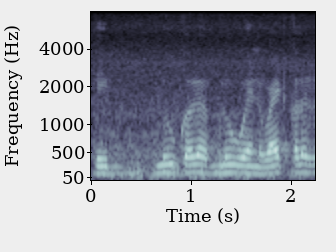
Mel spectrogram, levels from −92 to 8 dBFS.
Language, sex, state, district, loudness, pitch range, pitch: Hindi, male, Gujarat, Gandhinagar, -16 LUFS, 130-140 Hz, 135 Hz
